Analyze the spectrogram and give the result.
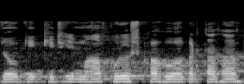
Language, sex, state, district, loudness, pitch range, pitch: Hindi, male, Uttarakhand, Tehri Garhwal, -16 LUFS, 120-125 Hz, 125 Hz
